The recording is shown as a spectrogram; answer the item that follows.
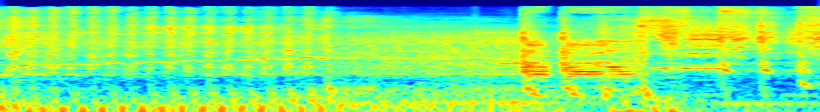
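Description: Loud electronic dance music over a festival stage sound system: a rising synth line over a beat, then a deep steady bass comes in about three seconds in.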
